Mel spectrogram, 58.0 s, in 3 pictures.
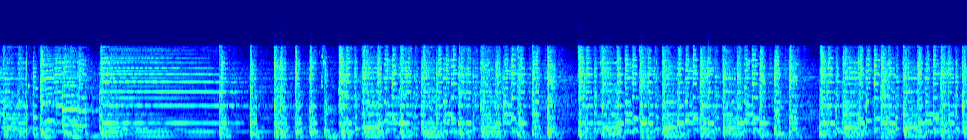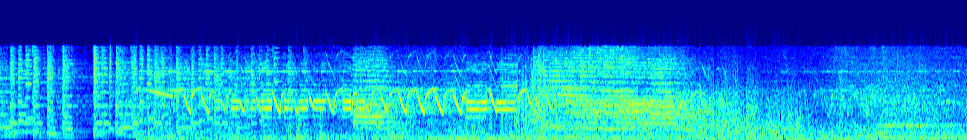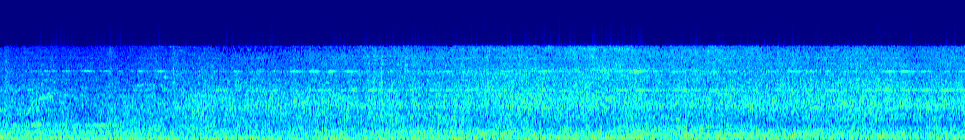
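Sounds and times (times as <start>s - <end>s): locomotive horn chord: 0.8s - 6.1s, 6.8s - 20.6s, 21.4s - 27.5s, 28.4s - 33.5s, 36.8s - 41.8s
freight train rumbling: 21.2s - 57.9s
siren yelping: 22.0s - 34.2s, 35.0s - 45.8s.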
